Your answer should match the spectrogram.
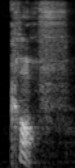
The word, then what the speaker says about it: cough: These are pronounced off. Off. Cough. Cough, of course, is that noise you make in your throat, like that.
